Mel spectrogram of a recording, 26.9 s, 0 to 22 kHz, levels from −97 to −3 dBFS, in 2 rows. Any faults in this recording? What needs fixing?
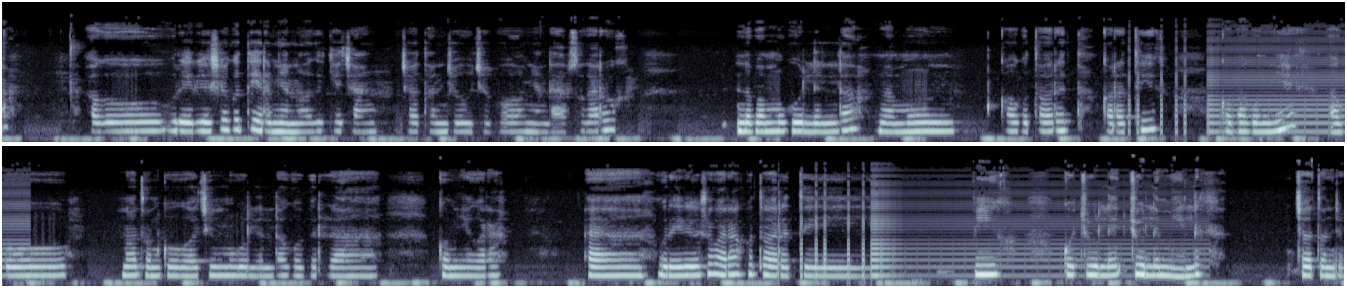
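Throughout the clip the speech sounds dull and granular, with a gurgling quality and nothing at all above 17.4 kHz. The likely cause is MP2 compression at a low rate, which fits about 80 kbps. At that rate the MPEG Layer II encoder cannot fund all 32 sub-bands, so upper bands drop out or flicker, and the bands that remain are quantised coarsely enough to be plainly audible. To prevent it, record and archive in PCM, or encode MP2 at 192 kbps or higher.

From 11.26 to 11.84 s and again from 21.19 to 22.12 s there are GSM signalling bursts: a galloping dit-dit-dit of ticks and short raspy buzzes at 217 Hz. A nearby 2G handset is exchanging control traffic with the network, and the audio electronics rectify its intermittent radio pulses. The first group sits a little below the speech. The second is slightly louder than the speech. 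To prevent it, keep phones away from microphones, preamps and cables, or switch them to flight mode.

Continuous GSM phone buzz follows each signalling group, from 12.05 to 13.71 s at about −10 dB relative to the speech, and from 22.12 to 25.51 s at about −12 dB. It is a hard, harmonic-rich buzz at 217 Hz with no relation to the speech. The handset has moved into a call and now transmits a burst 217 times per second, which the circuitry demodulates into the audio path. To prevent it, use shielded balanced cabling with RF-filtered inputs and keep active phones well clear.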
